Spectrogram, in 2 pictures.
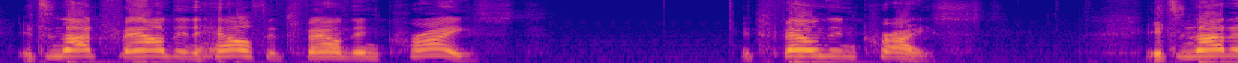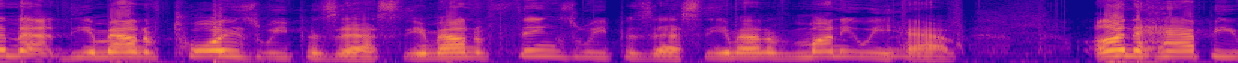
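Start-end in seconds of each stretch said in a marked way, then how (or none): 0.1-7.6 preaching. Real, not acted. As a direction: press each word home to the congregation. Preaching at full force.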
